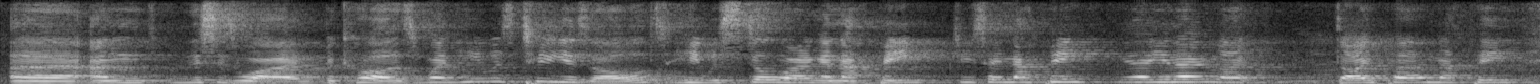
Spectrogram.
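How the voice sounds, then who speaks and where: A woman's voice: a little high, moderate pace. Chatty woman performing on stage. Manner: chatty and self-deprecating, laughs often. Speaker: spoken word performer. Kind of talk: stand-up style spoken word performance. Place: live concert venue. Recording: echoey hall with faint room noise.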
